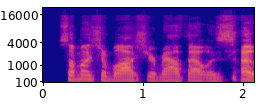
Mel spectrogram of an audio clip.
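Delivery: plain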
